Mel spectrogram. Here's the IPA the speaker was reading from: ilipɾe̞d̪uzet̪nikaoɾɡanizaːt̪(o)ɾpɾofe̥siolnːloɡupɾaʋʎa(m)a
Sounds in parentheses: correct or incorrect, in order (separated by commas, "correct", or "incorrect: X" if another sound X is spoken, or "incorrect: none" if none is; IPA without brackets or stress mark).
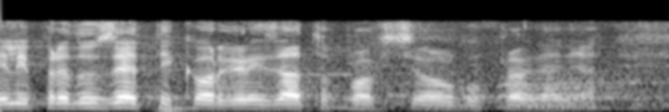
correct, incorrect: ɲ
